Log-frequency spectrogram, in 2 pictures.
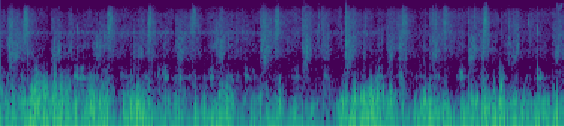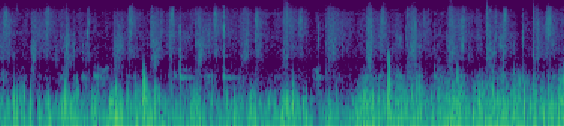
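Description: Footsteps crunching on a dry dirt trail, about two steps a second, over a loud, uneven low rumble.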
